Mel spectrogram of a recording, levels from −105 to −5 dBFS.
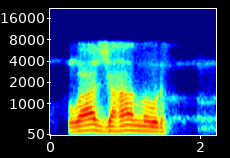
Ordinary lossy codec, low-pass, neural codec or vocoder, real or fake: Opus, 16 kbps; 7.2 kHz; codec, 16 kHz, 1.1 kbps, Voila-Tokenizer; fake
